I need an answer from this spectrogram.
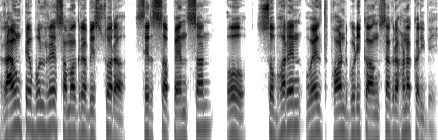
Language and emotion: Odia, neutral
